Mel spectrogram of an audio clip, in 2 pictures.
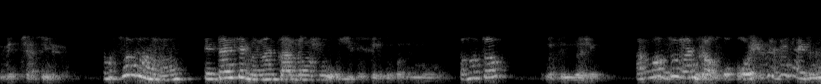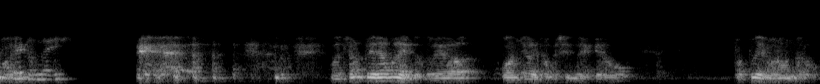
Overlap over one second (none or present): present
